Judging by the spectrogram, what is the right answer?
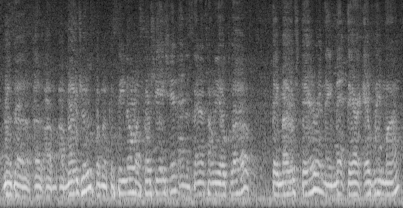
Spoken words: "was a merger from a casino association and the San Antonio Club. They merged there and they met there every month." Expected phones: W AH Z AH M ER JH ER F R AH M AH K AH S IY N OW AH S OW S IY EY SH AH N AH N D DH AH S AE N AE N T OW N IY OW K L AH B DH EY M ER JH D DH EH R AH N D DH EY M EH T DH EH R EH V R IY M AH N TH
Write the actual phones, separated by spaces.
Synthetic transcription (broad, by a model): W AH Z AH M ER JH ER F R AH M AH K AH S IY N OW AH S OW S IY EY SH AH N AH N DH AH S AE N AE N T OW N IY OW K L AH B DH EY M ER JH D DH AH R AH N DH EY M EH T DH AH R EH V R IY M AH N TH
